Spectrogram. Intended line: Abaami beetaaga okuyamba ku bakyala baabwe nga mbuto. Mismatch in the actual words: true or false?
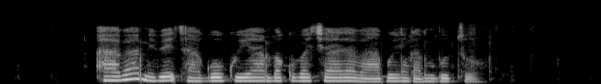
false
